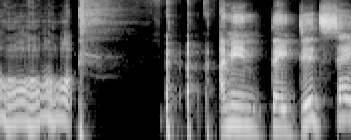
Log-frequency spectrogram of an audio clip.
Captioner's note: laughs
